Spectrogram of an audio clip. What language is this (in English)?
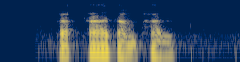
Thai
